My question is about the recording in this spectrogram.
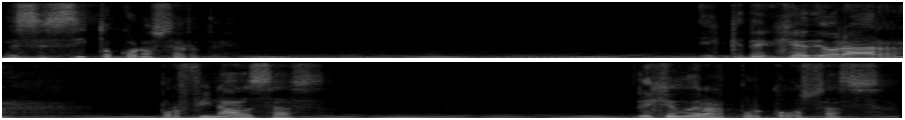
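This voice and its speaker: In a church, a man preaches a sermon passionately and directly, speaking straight to the listener while music plays in the background. His voice is high, his pace a little slow, with long pauses.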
